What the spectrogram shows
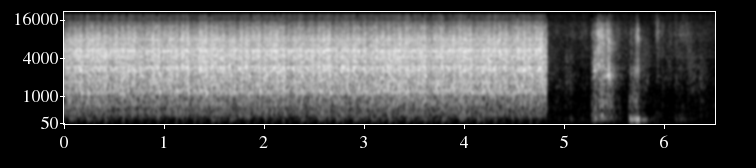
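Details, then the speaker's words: Briggs and Stratton 20HP V-twin Model 40, sat 3–4 years: twin chugs with uneven, labouring beat for about five seconds, then cuts out; running a little on its own, rough running, carburetor needs cleaning. "okay guys I got it running a little bit on its own but the carbur is going to need to clean"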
